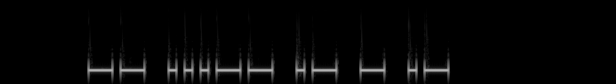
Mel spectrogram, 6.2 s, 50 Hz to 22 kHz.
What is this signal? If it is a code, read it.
Morse code, heard as a keyed tone, about 15 wpm, 700 Hz. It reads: M3ATA
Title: DXCC-100 Call Signs - 5 Characters - Repeated 3x - 15wpm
